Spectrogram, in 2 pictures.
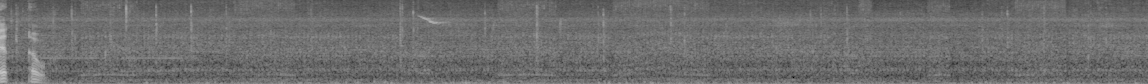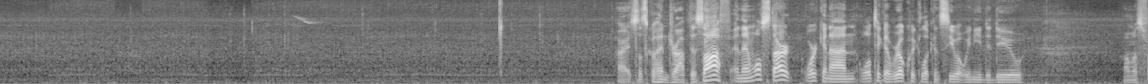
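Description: A tractor engine hums steadily as the tractor drives along.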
